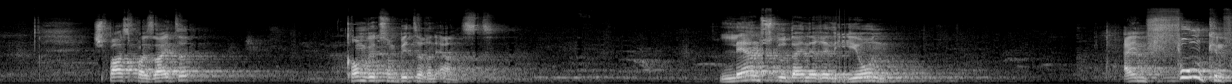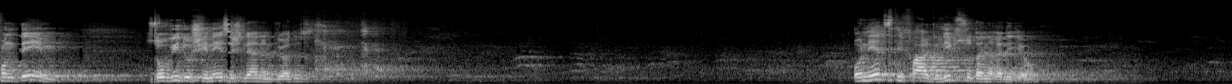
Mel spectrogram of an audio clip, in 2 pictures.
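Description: A man recites in long melodic phrases with a lingering echo, pausing between them.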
